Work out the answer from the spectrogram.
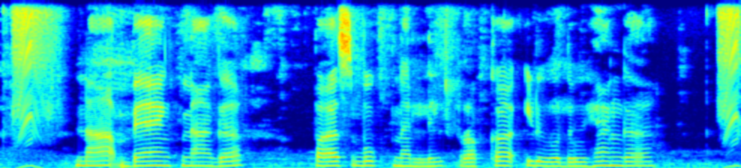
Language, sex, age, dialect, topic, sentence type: Kannada, female, 41-45, Northeastern, banking, question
